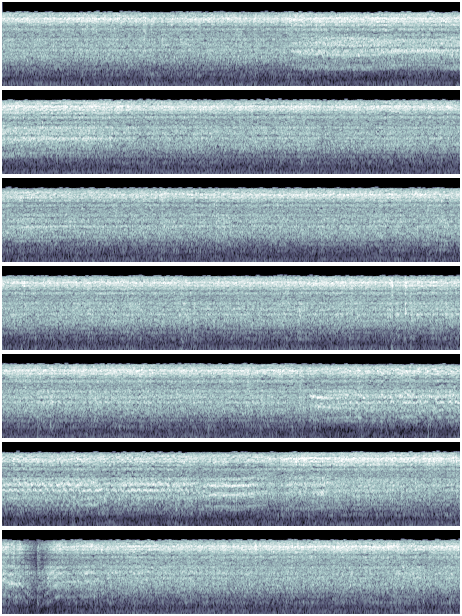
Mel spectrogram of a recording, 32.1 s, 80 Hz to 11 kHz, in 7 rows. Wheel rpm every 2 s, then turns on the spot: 240, 230, 230, 230, 230, 230, 230, 230, 230, 230, 230, 200, 200, 190, 200, 240.
none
